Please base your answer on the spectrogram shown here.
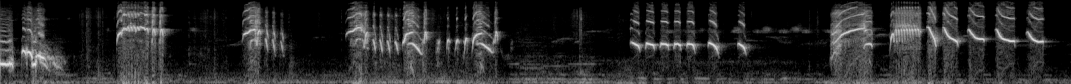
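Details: Full harsh, sharp 'tembakan' song from a white-rumped shama, used to rouse shamas that stopped singing: scratchy bursts, runs of upswept whistles, a string of evenly repeated bright chirps, and high falling whistled notes.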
